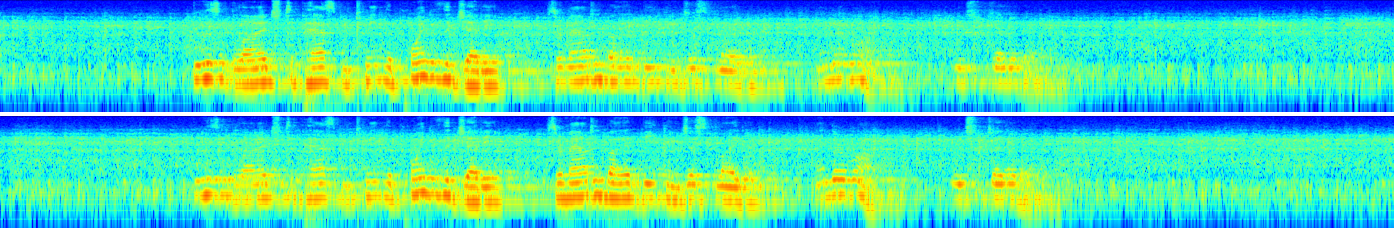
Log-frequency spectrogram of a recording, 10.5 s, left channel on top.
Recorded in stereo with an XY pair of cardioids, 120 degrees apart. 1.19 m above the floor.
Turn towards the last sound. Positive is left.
turn(degrees=-60)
